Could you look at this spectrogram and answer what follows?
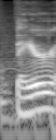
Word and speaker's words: Bexar: It's been made popular by this knife, I believe, the tactile knife Ultem Bexar, or Bear as they pronounce it.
